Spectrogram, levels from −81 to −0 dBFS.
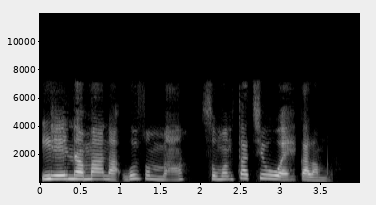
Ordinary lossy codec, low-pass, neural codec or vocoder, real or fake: AAC, 48 kbps; 7.2 kHz; codec, 16 kHz, 0.8 kbps, ZipCodec; fake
